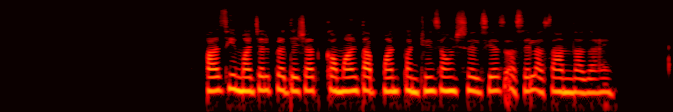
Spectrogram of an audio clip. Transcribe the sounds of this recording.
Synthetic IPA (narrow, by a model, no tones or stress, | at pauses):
ad͡zɦimat͡ɕəlpɾəd̪eɕat̪kəmalt̪apmanpəɲt͡ɕĩːsə̃w̃nɕelsijəsəseləsaənd̪ad͡zaɦe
